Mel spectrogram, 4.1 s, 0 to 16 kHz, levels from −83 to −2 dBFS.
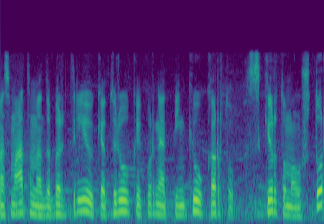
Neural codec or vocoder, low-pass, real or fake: none; 7.2 kHz; real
